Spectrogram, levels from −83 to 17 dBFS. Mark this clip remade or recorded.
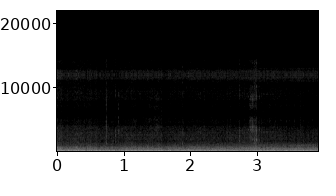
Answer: recorded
